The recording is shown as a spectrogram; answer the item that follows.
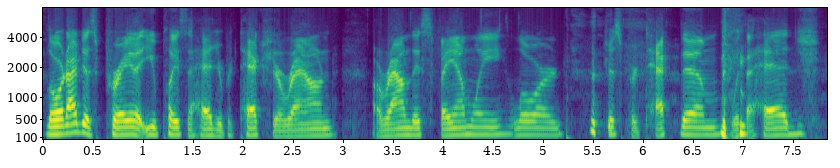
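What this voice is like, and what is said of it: Bad put-on Southern accent. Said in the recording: “a really bad Southern accent... Just Southern there. Baptist. You just went full SBC.”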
